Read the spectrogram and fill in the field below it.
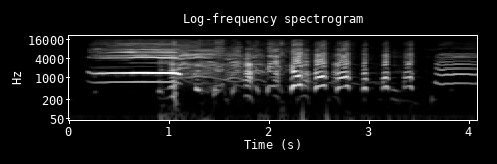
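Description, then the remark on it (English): A man pretends to whistle, producing a thin, strained, high-pitched squeal like a quiet scream under his breath for about a second, breaks into rapid breathy laughing bursts, then returns briefly to the squeaky tone. “He would just like scream a little bit under his breath.”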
